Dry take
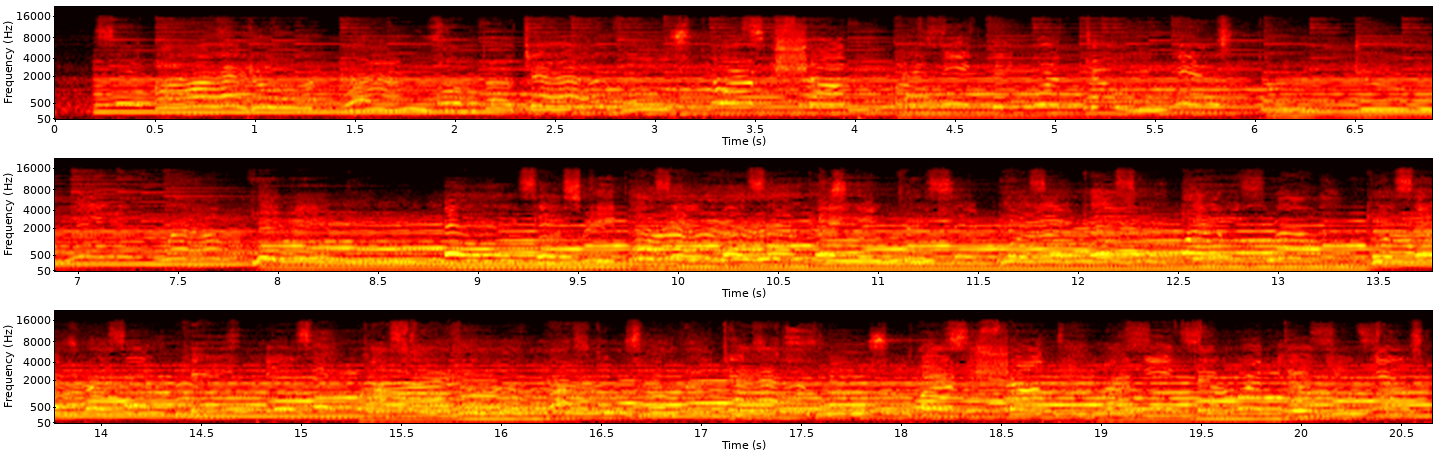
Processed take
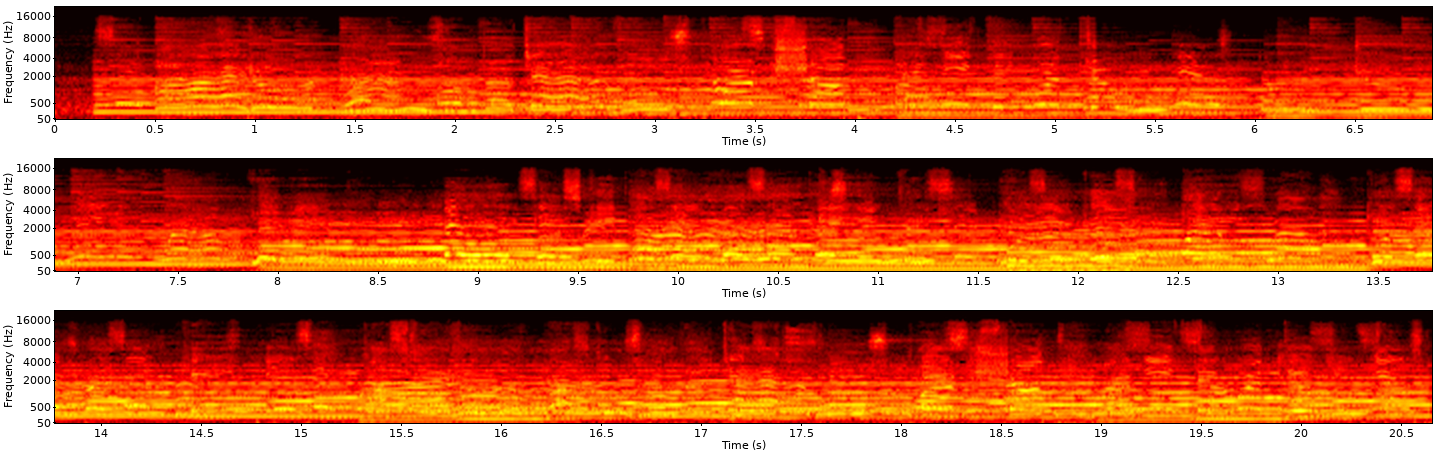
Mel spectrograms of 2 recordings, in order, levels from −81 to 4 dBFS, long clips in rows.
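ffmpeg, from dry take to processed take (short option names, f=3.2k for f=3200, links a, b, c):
-filter_complex "[0:a]asettb=1/sr,asplit=3[a][b][c];[a]atrim=end=5.204[d];[b]atrim=start=5.2:end=6.11,asetpts=PTS-STARTPTS,afade=t=in:d=0.004:c=qsin,afade=t=out:st=0.906:d=0.004:c=qsin,aemphasis=mode=reproduction:type=75fm[e];[c]atrim=start=6.106[f];[d][e]acrossfade=d=0.004:c1=hsin:c2=qsin[g];[g][f]acrossfade=d=0.004:c1=qsin:c2=hsin,asettb=1/sr,asplit=3[h][i][j];[h]atrim=end=8.494[k];[i]atrim=start=8.49:end=9.15,asetpts=PTS-STARTPTS,afade=t=in:d=0.004:c=qsin,afade=t=out:st=0.656:d=0.004:c=qsin,aecho=1:1:6.2:1,atrim=end_sample=29106[l];[j]atrim=start=9.146[m];[k][l]acrossfade=d=0.004:c1=hsin:c2=qsin[n];[n][m]acrossfade=d=0.004:c1=qsin:c2=hsin,asettb=1/sr,asplit=3[o][p][q];[o]atrim=end=11.644[r];[p]atrim=start=11.64:end=12.29,asetpts=PTS-STARTPTS,afade=t=in:d=0.004:c=qsin,afade=t=out:st=0.646:d=0.004:c=qsin,afreqshift=-130[s];[q]atrim=start=12.286[t];[r][s]acrossfade=d=0.004:c1=hsin:c2=qsin[u];[u][t]acrossfade=d=0.004:c1=qsin:c2=hsin,lowshelf=f=140:g=8"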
